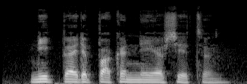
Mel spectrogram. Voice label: niet bij de pakken neerzitten, Dutch

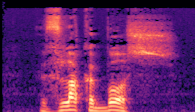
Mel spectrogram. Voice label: "Vlacke Bos", Dutch

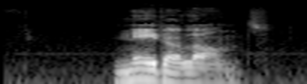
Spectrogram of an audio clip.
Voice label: "Nederland", Dutch

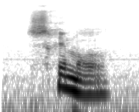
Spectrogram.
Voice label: "schimmel", Dutch

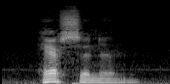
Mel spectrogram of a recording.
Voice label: "hersenen", Dutch

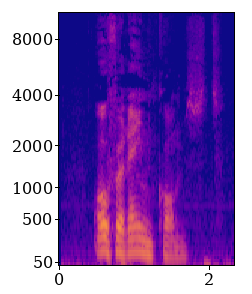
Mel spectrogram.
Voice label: "overeenkomst", Dutch

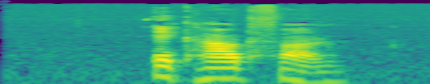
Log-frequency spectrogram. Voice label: "ik houd van", Dutch

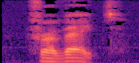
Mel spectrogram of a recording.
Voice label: "verwijt", Dutch

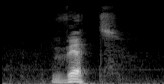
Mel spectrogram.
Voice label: "wet", Dutch

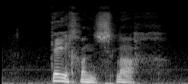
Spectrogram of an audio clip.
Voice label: "tegenslag", Dutch

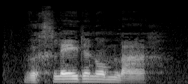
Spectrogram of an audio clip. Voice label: "we gleden omlaag", Dutch

